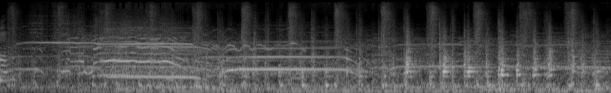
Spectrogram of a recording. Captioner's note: crowd cheering; percussive music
